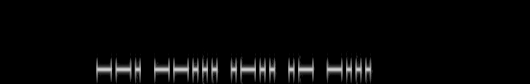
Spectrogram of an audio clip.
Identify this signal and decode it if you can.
Morse code, heard as a keyed tone, about 25 wpm, 700 Hz. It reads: G7LAB
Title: DXCC-100 Call Signs - 5 Characters - 25wpm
